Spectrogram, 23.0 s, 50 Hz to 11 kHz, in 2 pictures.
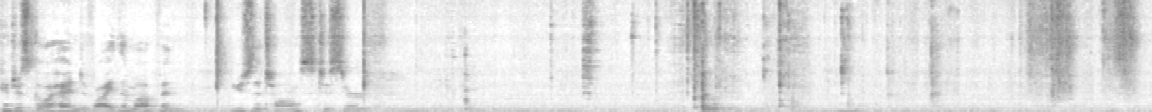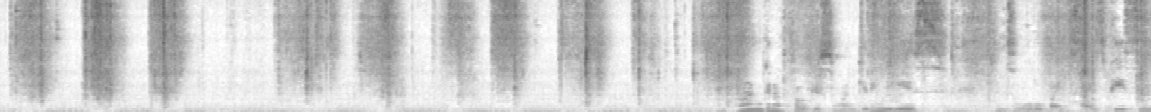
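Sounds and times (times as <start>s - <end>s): knife cutting on cutting board: 14.3s - 23.0s.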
